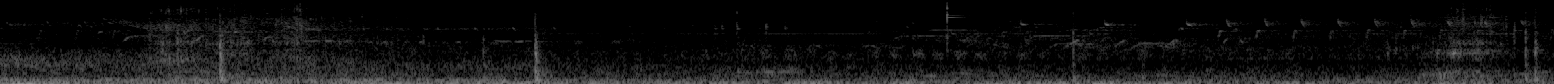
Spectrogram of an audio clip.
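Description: Birds chirping in short repeated high notes over a low steady outdoor rumble, with a couple of faint clicks.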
